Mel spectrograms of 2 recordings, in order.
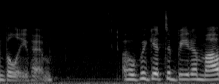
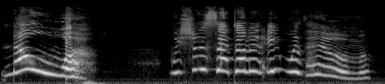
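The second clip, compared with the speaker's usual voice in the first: high, much louder wail of protest; distressed outcry; 12 semitones higher, 9 dB louder than usual. Real, not acted. Player protesting to the game about a missing choice, loud wail. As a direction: cry out at the game for missing option. Upset over missing dialogue option.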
